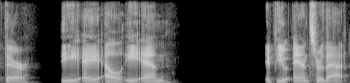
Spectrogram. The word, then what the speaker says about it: Dalen: And I'll tell you, my name is spelled D A L E N. Like Dalen. Dale plus N. D A L E N.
